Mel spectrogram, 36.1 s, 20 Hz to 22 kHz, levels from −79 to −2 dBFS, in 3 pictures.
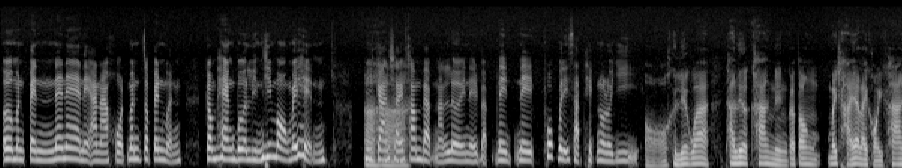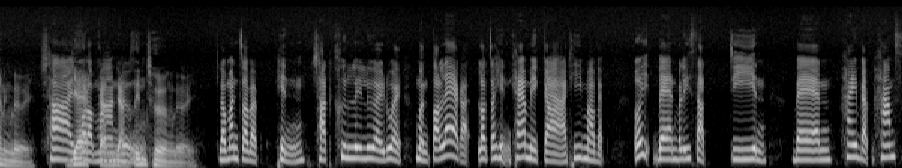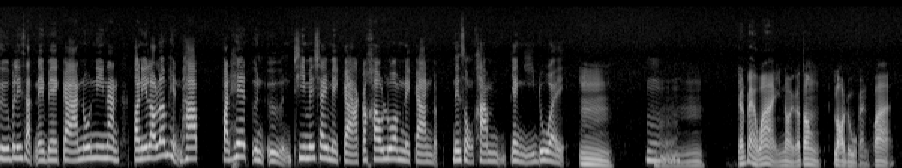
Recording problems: hiss; faint; throughout; 30 dB below the speech

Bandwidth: 18.5 kHz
